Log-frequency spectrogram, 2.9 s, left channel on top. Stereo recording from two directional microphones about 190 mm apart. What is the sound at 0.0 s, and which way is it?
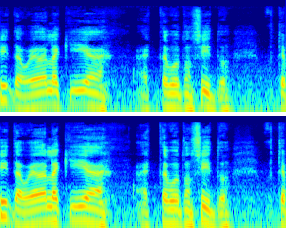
Speech, 30° right (ahead or behind).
